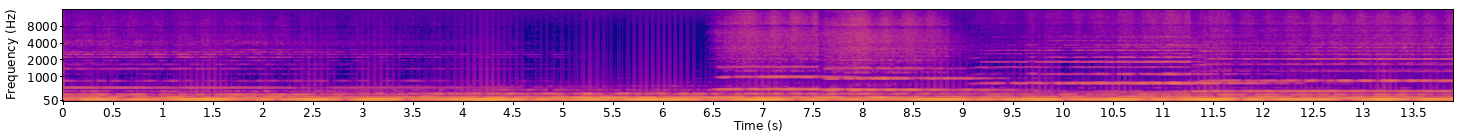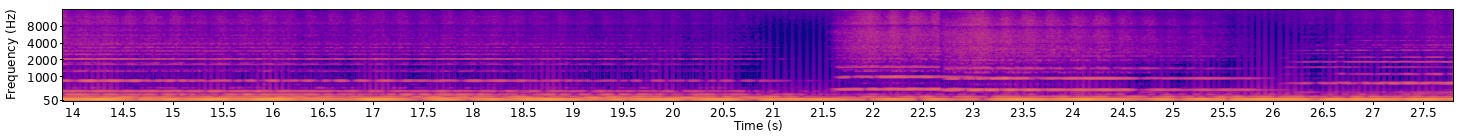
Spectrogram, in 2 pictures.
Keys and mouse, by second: 1.2 click, 2.1-4.6 alt+drag, 4.8 alt+shift+click, 5.3 ctrl+alt+click, 6.7 click, 7.3 alt+click, 10.5-12.2 drag, 12.6-13.8 alt+drag, 14.8 alt+click, 15.3 ctrl+z, 15.8 click, 16.1 alt+click, 17.2-18.8 drag, 19.0 alt+click, 21.1 alt+shift+click, 22.0 alt+click, 23.0 ctrl+alt+click, 27.0 alt+click.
